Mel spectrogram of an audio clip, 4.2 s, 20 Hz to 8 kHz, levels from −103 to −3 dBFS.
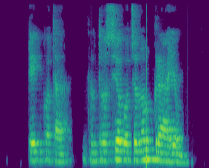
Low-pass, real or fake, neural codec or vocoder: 7.2 kHz; real; none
